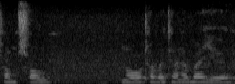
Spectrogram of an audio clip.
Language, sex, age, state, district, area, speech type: Bodo, female, 30-45, Assam, Chirang, rural, spontaneous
